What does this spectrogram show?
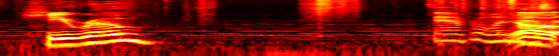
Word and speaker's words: gyro: potato chips yeah weird we say gyro differently here oh oh cell says it like here oh oh how do you say it Lily that's the Greek way of saying it Lily yeah oh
